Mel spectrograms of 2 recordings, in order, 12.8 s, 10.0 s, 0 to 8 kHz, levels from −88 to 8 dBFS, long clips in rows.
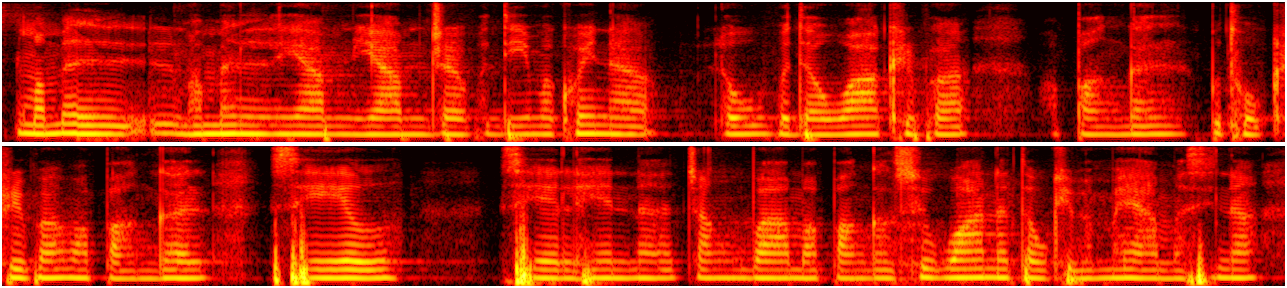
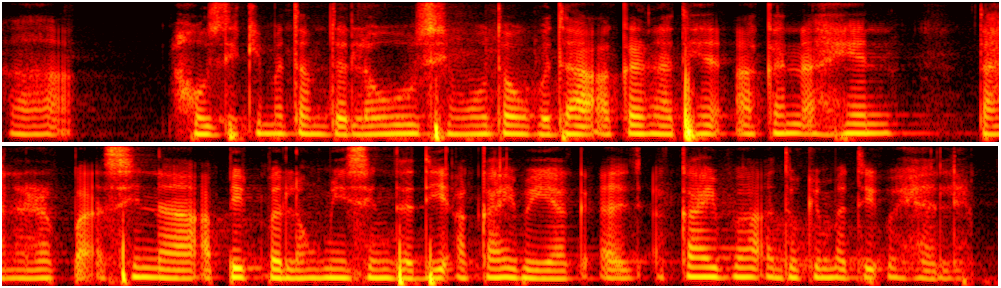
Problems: background sounds at intervals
